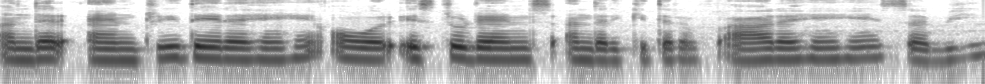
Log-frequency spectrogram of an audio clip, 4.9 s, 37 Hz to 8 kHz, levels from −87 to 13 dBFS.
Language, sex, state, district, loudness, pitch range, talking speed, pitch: Hindi, female, Delhi, New Delhi, -17 LUFS, 180-195 Hz, 160 wpm, 185 Hz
